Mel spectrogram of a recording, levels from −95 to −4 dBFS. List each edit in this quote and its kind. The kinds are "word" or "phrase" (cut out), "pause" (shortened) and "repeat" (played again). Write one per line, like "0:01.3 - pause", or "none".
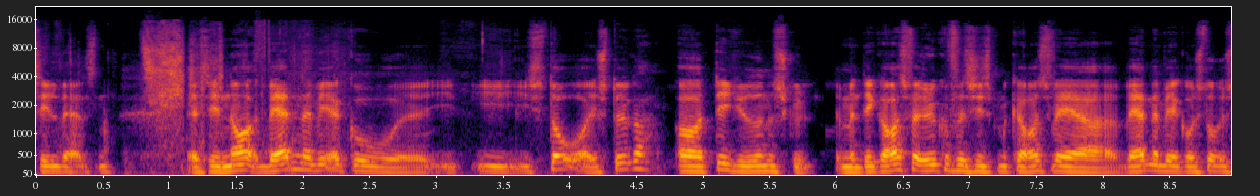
0:05.9 - pause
